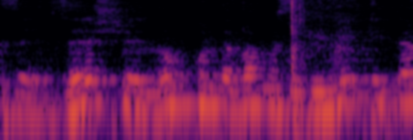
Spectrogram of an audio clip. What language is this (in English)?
Hebrew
